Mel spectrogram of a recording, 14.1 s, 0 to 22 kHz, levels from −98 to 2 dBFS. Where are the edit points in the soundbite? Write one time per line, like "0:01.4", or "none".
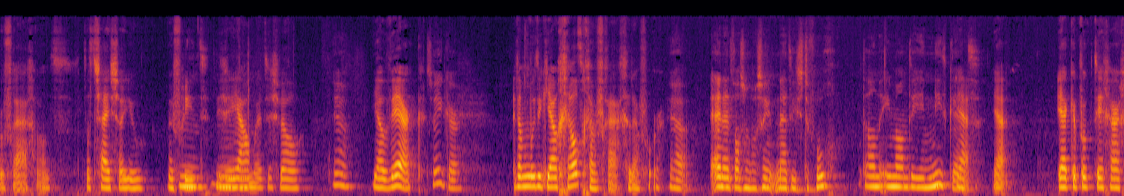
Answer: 0:03.1
0:08.9
0:10.8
